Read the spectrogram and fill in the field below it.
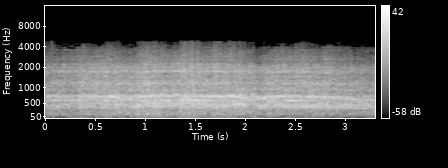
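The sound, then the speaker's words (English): A steam train whistle blows in a long, steady chord over the rumble of a moving train, loud, with no one speaking, as the opening effect of the radio show The Railroad Hour. “And from Hollywood, here comes the star-studded show train.”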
